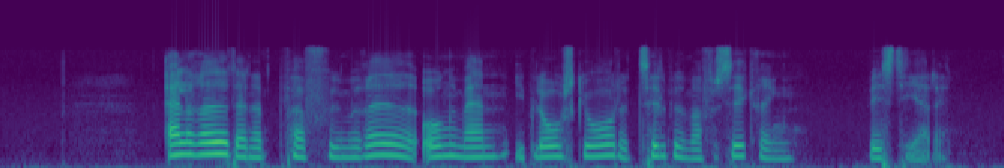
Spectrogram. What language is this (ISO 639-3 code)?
dan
